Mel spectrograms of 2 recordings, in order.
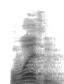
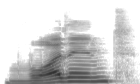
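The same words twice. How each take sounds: First: The word is said in a reduced, clipped way. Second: Every sound of the word is clearly pronounced. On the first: The speaker calls it right. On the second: The speaker calls it wrong.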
